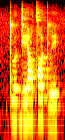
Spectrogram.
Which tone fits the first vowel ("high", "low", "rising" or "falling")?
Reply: high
